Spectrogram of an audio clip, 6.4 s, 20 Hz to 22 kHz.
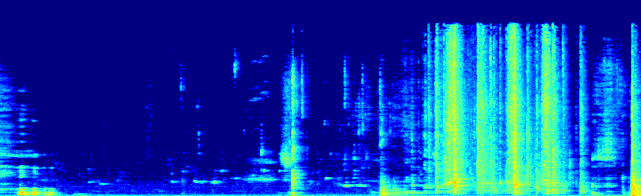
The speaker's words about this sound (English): So I'm pouring in my developer. And as soon as it's all in there, I'm gonna do two quick inversions. Knock it on the counter. And then wait a whole 15 seconds to do two more.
